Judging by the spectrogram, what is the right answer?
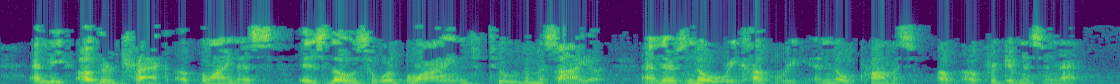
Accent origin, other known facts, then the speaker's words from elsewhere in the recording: New Jersey, United States; I came up here when I was raised in Jersey. I left and went to prison from New Jersey.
